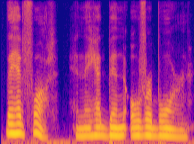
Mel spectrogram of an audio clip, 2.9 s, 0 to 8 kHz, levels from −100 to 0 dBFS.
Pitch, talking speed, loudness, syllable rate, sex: 120 Hz, 165 wpm, -17 LUFS, 4.8 syllables/s, male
